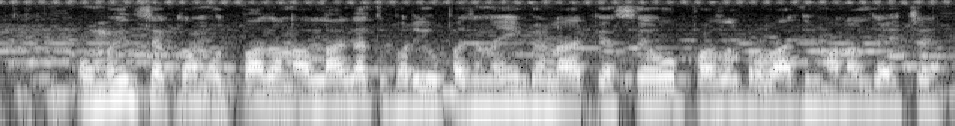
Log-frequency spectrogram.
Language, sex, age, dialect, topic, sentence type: Maithili, male, 18-24, Eastern / Thethi, agriculture, statement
